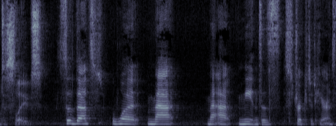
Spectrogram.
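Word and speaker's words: Ma'at: led to this and it's called um Matt which is like it's spelled m a apostrophe a m a apostrophe a Matt mat yeah Matt at uh-huh and like it's strict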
